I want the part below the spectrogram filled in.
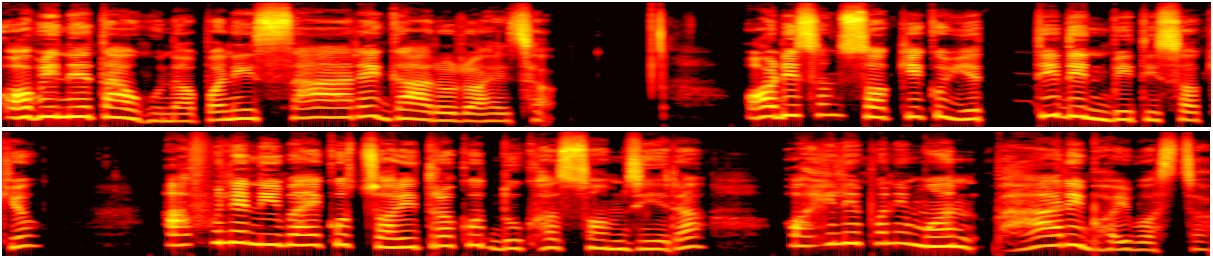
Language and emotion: Nepali, sad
